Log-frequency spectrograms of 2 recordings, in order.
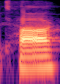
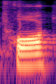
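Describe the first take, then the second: First: The word is said with a California-style vowel. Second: The word is said in a plain, ordinary way. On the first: This hints the person lived in California. "you say talk, like you say some shit real California-ish" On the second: This is the usual way of saying it. "you don't say talk"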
